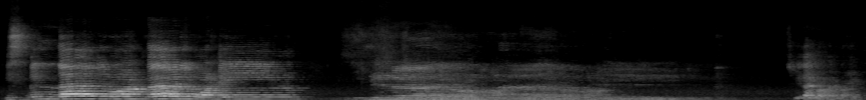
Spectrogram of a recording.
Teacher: Jadi jelaskan bunyi sin mati situ. Bacaan dia nipis.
